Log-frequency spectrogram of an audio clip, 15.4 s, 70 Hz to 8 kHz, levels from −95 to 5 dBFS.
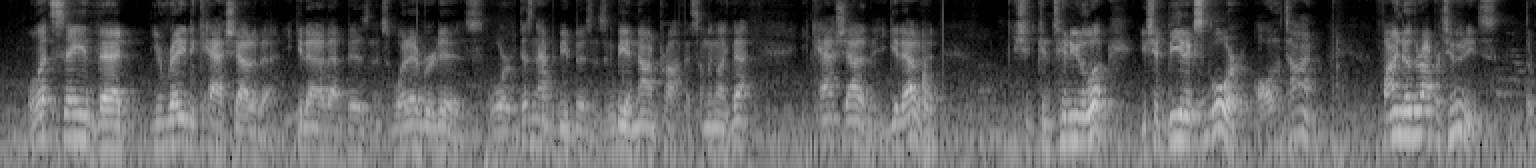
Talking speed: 240 wpm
